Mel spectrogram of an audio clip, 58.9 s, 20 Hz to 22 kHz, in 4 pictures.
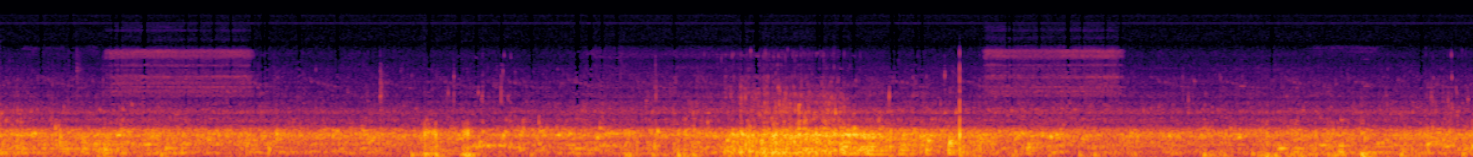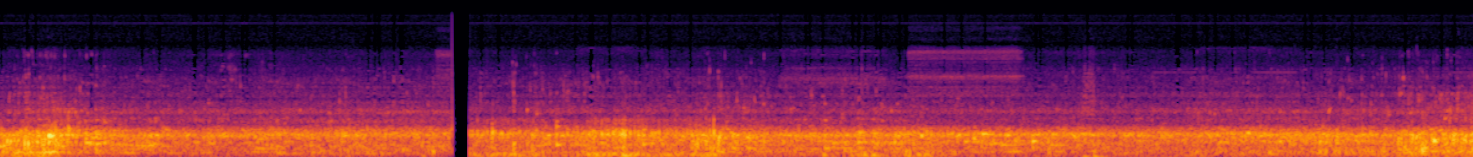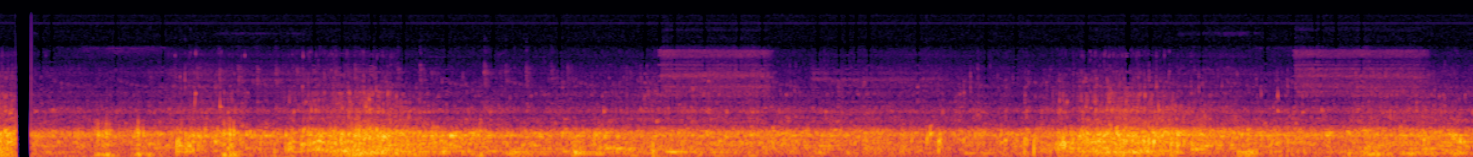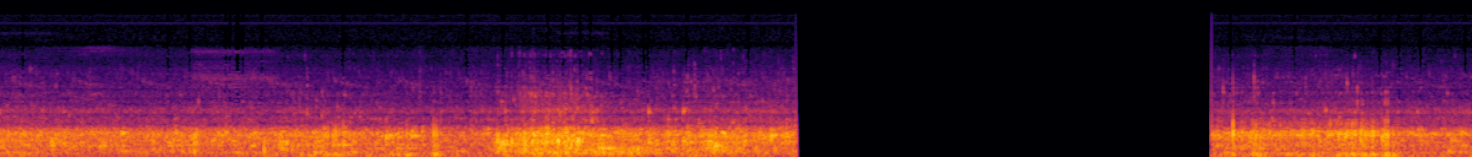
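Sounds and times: regulator breathing underwater: 0:01.0 - 0:02.7, 0:09.8 - 0:11.5, 0:22.5 - 0:25.1, 0:36.0 - 0:37.5, 0:42.3 - 0:44.0, 0:44.9 - 0:47.2
bubbles gurgling: 0:04.0 - 0:10.0, 0:11.8 - 0:24.0, 0:26.6 - 0:36.4, 0:38.7 - 0:46.3, 0:47.0 - 0:52.2, 0:56.3 - 0:58.9.

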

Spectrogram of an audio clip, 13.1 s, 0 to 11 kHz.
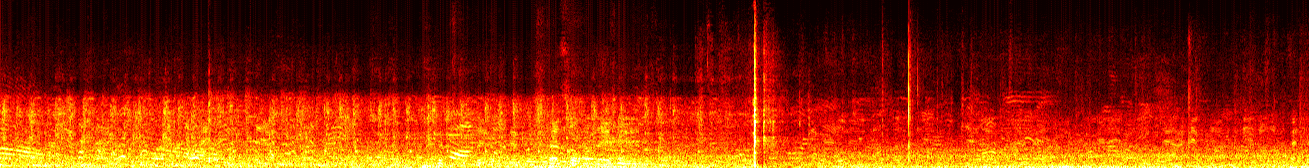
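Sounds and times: bat cracking ball: 0:07.5 - 0:08.0.

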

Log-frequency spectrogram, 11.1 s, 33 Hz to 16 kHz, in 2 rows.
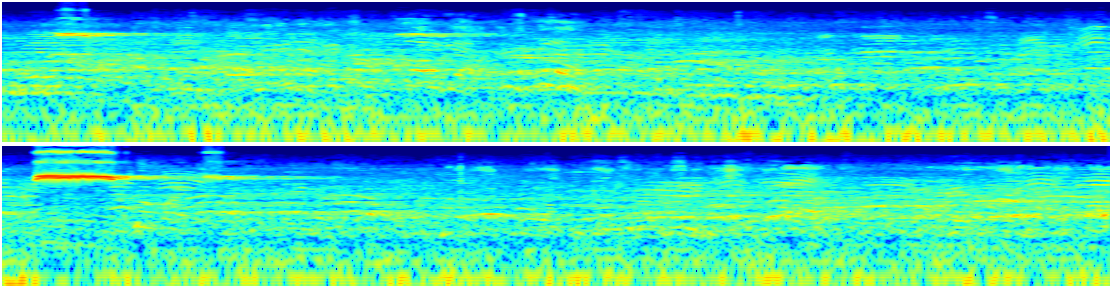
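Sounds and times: referee's whistle blast: 0:00.0 - 0:00.9, 0:05.7 - 0:07.1
many people talking: 0:00.0 - 0:11.0.

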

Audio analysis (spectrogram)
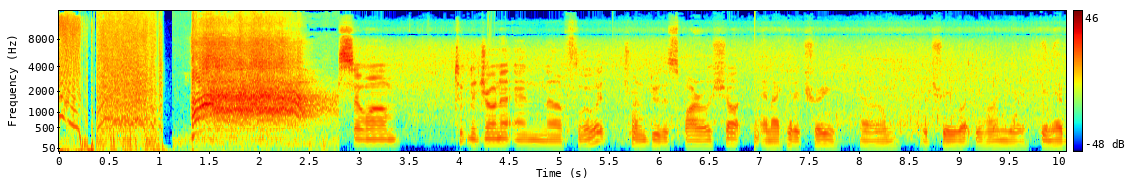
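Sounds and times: person crying out: 0:01.3 - 0:02.8.

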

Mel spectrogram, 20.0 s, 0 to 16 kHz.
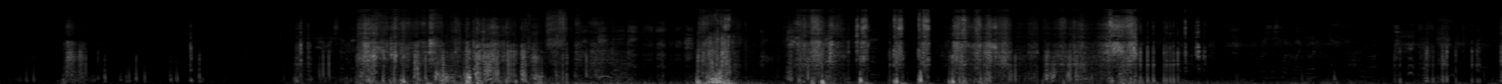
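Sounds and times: dog sniffing and panting: 0:04.8 - 0:13.6.

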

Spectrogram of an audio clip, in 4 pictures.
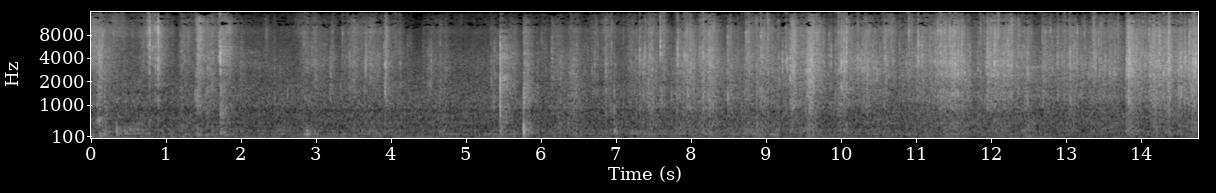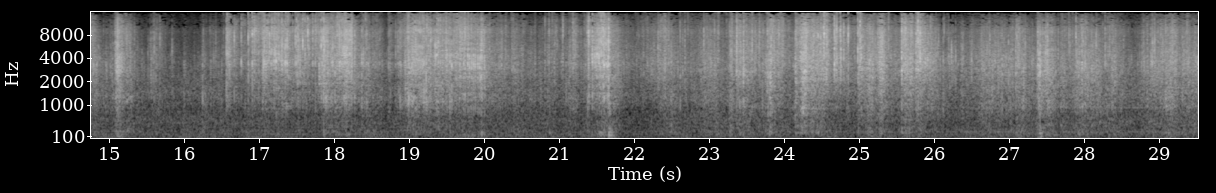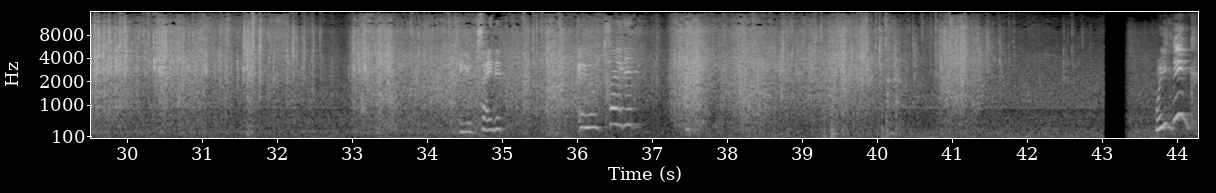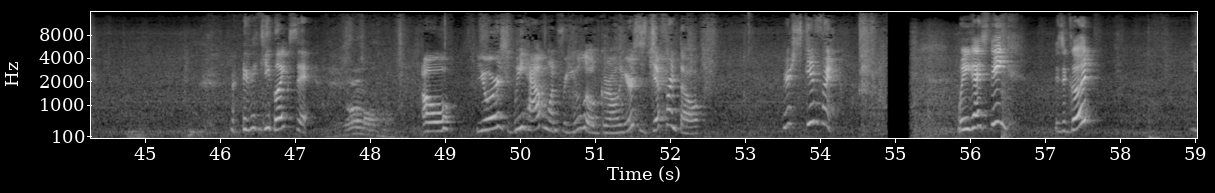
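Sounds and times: plastic wrapping crinkling: 0:02.6 - 0:05.4, 0:06.0 - 0:42.0.

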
